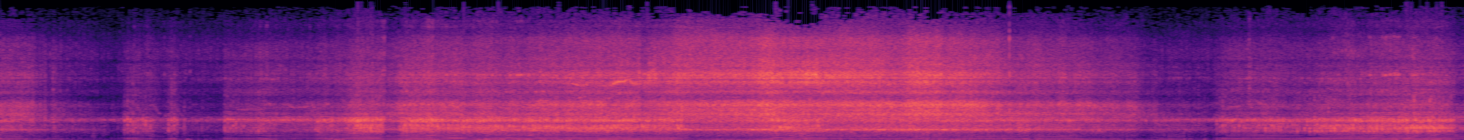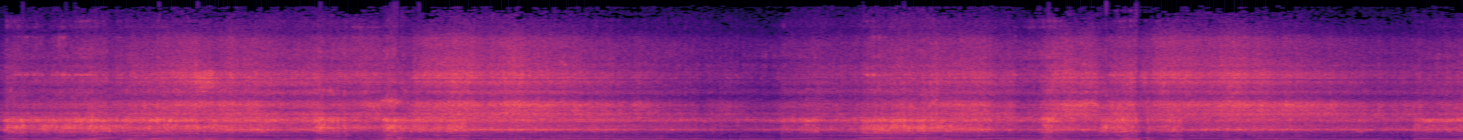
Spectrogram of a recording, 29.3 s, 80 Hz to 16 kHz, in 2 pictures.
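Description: Honda CRF230's single-cylinder four-stroke engine heard from the bike itself, revving up and down over and over as it is ridden around a dirt track. The throttle closes briefly a few times, and there is a steady hiss of wind and rushing air.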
